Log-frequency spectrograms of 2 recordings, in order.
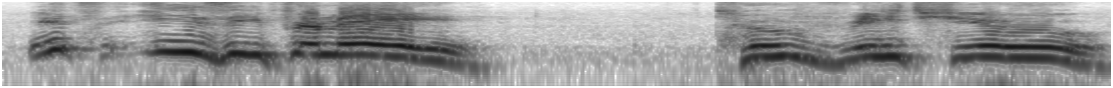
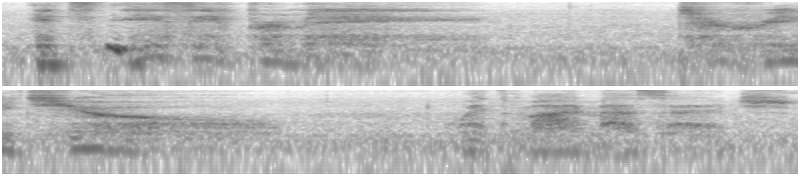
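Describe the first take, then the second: First: It is shouted very loudly. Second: It is whispered very softly.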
